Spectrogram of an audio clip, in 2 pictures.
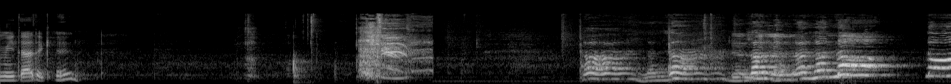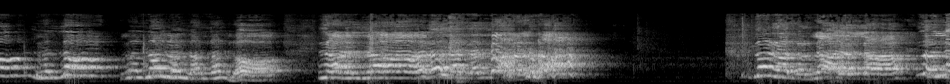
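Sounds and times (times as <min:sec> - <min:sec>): person singing wordlessly: 0:05.8 - 0:15.4, 0:17.0 - 0:19.0.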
